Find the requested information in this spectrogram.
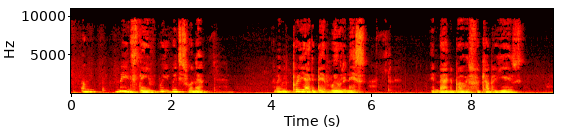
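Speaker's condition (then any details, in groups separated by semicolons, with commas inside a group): Throat cancer surgery, vocal injections; radiotherapy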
